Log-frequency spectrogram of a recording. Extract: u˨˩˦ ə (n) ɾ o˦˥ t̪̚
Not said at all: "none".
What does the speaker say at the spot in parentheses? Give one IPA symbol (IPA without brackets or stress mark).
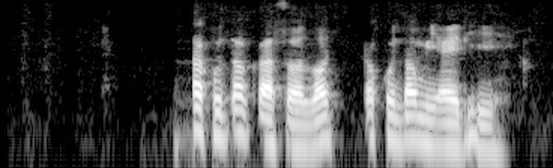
n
